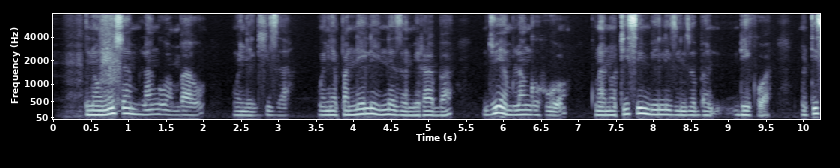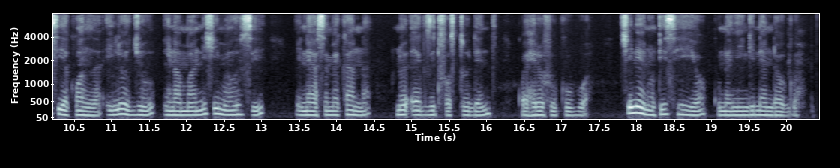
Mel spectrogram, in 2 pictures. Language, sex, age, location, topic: Swahili, male, 25-35, Kisii, education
